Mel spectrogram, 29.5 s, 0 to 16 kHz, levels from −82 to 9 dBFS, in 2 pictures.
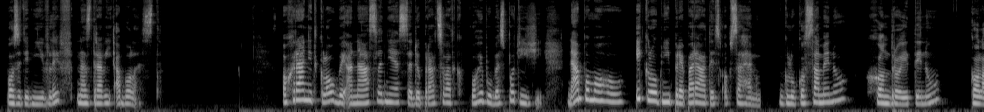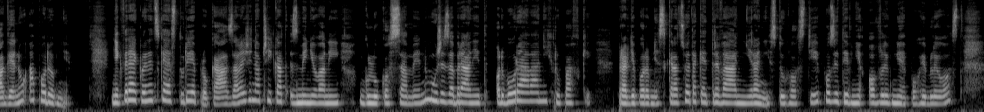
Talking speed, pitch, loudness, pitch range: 100 wpm, 215 Hz, -25 LUFS, 200-255 Hz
